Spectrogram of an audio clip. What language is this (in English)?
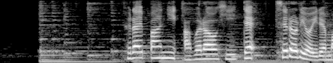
Japanese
